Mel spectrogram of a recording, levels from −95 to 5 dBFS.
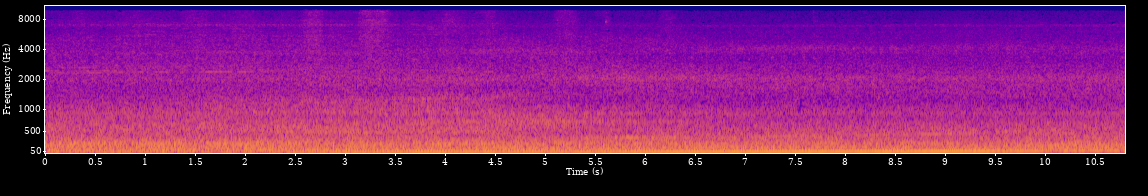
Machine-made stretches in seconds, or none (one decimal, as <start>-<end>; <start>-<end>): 8.6-9.6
